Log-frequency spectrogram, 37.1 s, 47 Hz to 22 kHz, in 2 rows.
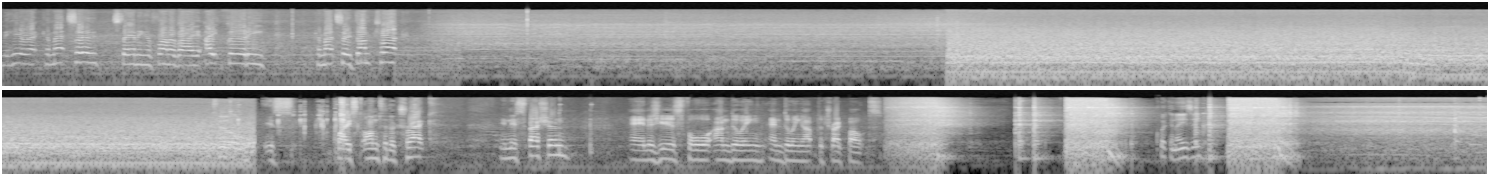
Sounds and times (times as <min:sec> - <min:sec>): Speech: 0:00.0 - 0:03.3, 0:26.4 - 0:29.6, 0:33.0 - 0:33.6
Tools: 0:22.0 - 0:23.2, 0:30.2 - 0:32.9, 0:33.5 - 0:34.9.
